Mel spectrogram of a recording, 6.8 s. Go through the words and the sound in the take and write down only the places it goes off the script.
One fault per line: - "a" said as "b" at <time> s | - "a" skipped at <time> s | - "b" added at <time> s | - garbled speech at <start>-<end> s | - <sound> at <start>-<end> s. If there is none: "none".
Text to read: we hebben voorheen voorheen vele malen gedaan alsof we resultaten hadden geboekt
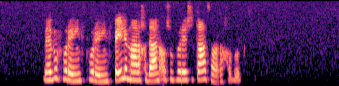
none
